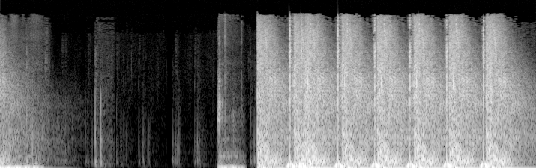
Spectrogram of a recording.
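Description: Gunfire in the Sneak Thief video game, a heist on a yacht, bursts out as a loud, rhythmic string of about seven heavy shots in the second half, after a short burst and near silence.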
